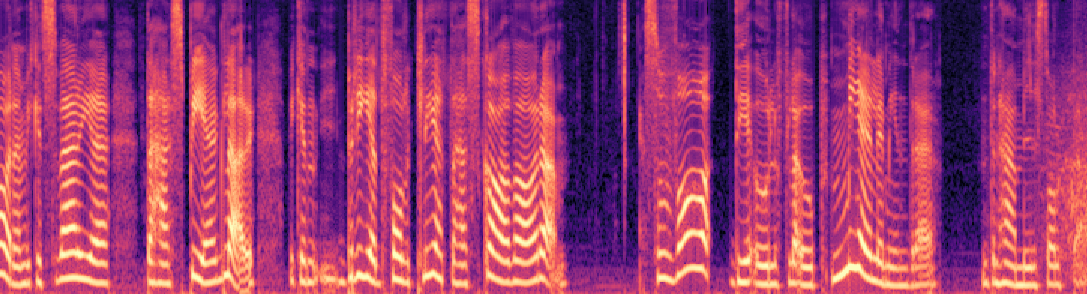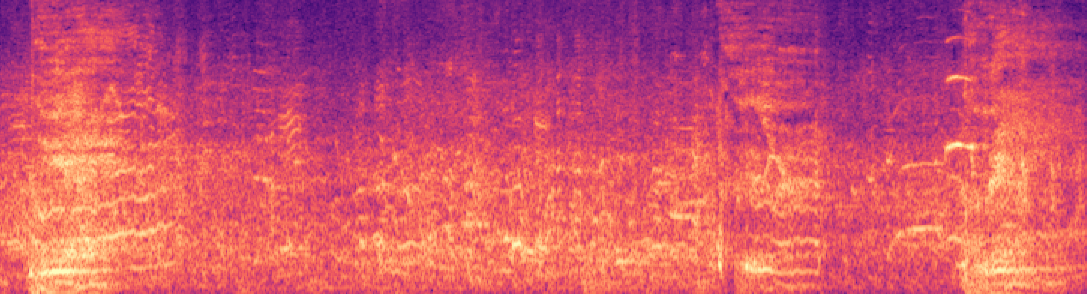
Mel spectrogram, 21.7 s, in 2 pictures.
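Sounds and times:
speech: 0.0s - 5.8s, 6.4s - 12.1s
laughter: 10.6s - 21.7s
Robert Gustafsson's trademark cough: 11.2s - 12.5s, 18.0s - 19.2s.

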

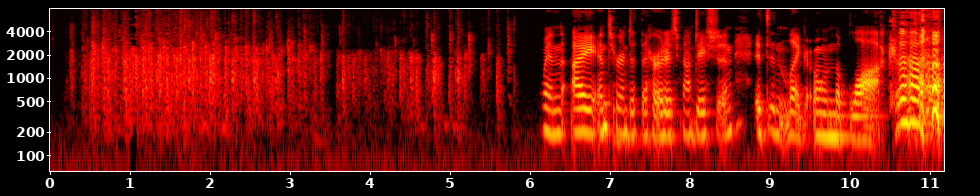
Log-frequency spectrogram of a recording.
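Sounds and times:
audience applause welcoming speakers at a Heritage Foundation event: 0.0s - 5.8s
speech: 6.2s - 11.1s
laughter: 10.6s - 11.1s.

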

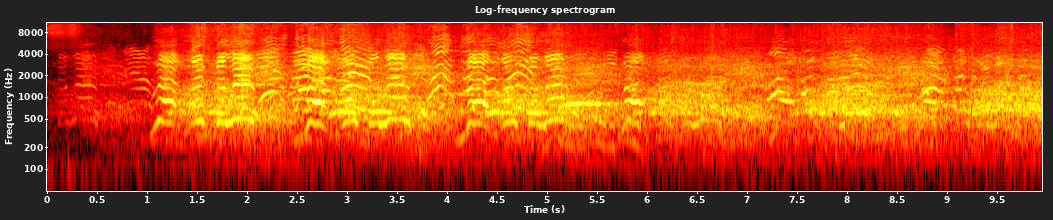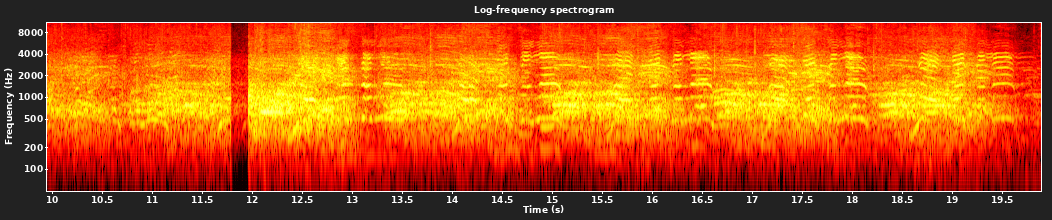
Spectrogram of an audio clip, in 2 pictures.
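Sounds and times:
large crowd at a rally chanting and shouting: 0.0s - 19.8s.

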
